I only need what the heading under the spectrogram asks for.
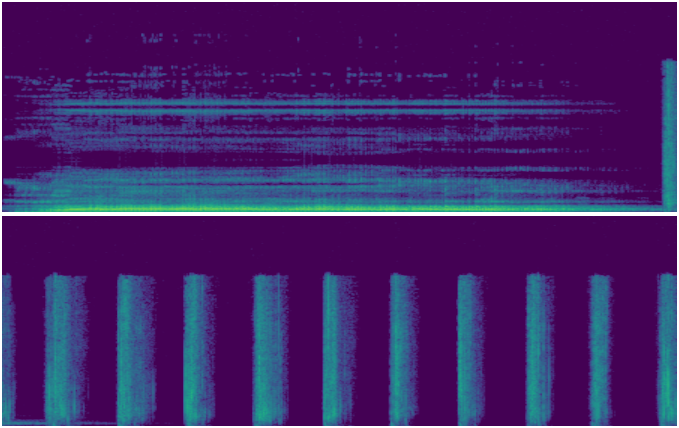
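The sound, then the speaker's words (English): A deep, rumbling monstrous roar of a shouting creature sustains for about four seconds, then gives way to a steady series of about a dozen sharp, evenly spaced footsteps crunching on gravel. “The creature shouts out again.”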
